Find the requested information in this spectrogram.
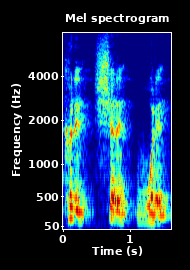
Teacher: E notem que eu não estou pronunciando o T no fim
